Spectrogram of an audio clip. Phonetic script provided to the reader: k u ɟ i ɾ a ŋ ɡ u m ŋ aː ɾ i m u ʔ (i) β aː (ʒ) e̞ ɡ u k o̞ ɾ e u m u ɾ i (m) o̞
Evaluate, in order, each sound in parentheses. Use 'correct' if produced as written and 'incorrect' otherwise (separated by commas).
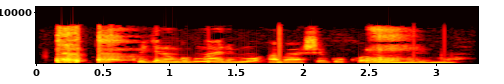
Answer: incorrect, incorrect, correct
